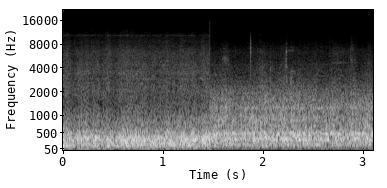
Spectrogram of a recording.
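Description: Steady, loud roar of a passenger airplane's engines heard from inside the cabin in flight, a broad constant drone with no talking.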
